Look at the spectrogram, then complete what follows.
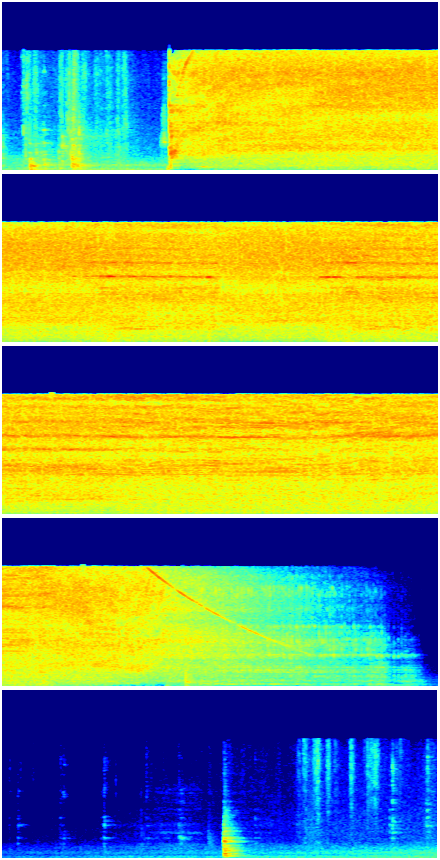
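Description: Bosch angle grinder with a cutoff disc starting up about two seconds in and cutting through half-inch copper pipe, a loud steady grinding noise. When it is switched off, its whine falls in pitch as the disc spins down and fades out.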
